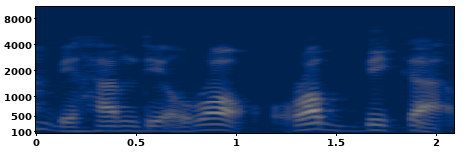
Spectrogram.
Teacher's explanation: bihamdi robbika ya, ro itu juga dibaca tafkhim tebal.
